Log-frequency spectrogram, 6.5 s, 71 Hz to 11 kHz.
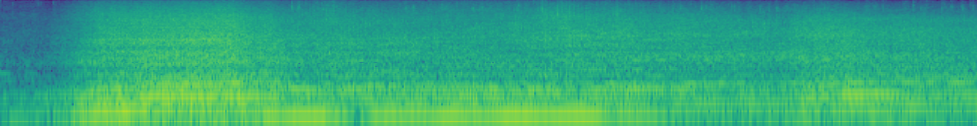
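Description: A Ford Maverick drag car with a 557 cubic inch big block roars up close and loud, its engine note rising and holding in a heavy, sustained wail before easing slightly.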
